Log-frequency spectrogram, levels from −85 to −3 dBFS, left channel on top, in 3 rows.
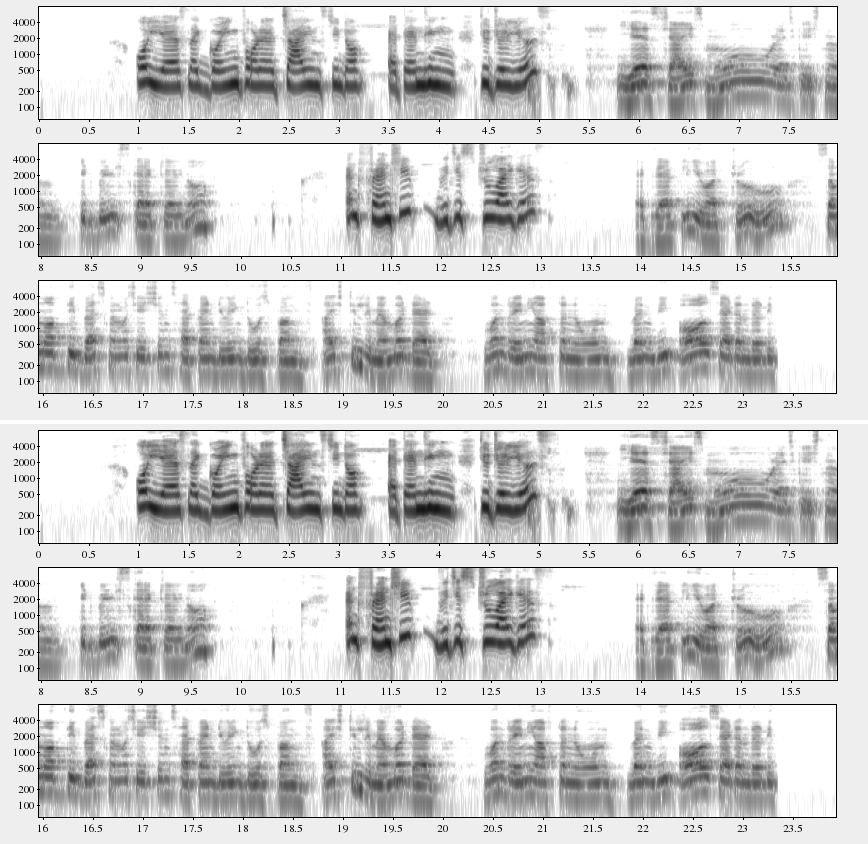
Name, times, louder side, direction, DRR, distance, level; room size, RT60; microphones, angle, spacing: voice 1, 1.0-5.0 11.0-13.0, right 3 dB, 70° right, 0.9 m, -23 dB
voice 2, 5.5-9.7 13.9-20.0 20.4-23.3, right 2 dB, 40° right, 4.2 m, -36 dB
head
